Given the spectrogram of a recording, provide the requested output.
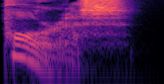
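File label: "porous", British English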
